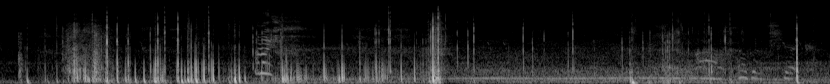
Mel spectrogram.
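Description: Garbage truck working a wheelie bin: a run of rattling knocks and clatter ending in one loud bang, then a steady low hum for about three seconds.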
